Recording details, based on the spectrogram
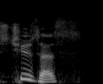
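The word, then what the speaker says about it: Chuza: Her husband is Chuzas, is how you'd pronounce that.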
